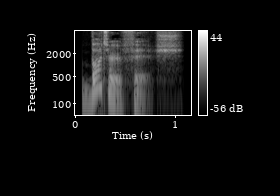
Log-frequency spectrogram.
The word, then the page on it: butterfish: British English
